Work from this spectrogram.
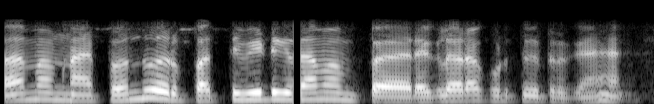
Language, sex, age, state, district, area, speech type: Tamil, male, 18-30, Tamil Nadu, Perambalur, rural, conversation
